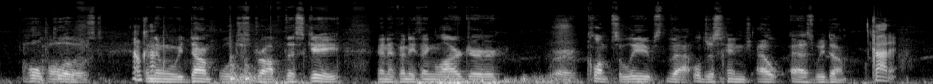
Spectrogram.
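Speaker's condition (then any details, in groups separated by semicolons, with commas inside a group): No condition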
